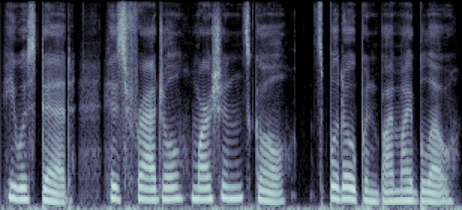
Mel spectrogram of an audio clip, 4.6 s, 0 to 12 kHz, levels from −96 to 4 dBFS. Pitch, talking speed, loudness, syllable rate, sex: 165 Hz, 155 wpm, -16 LUFS, 4.0 syllables/s, female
